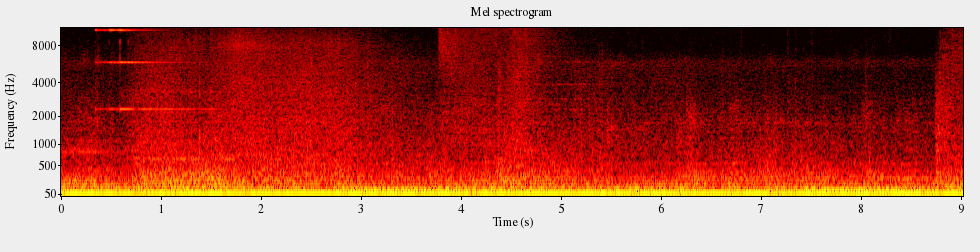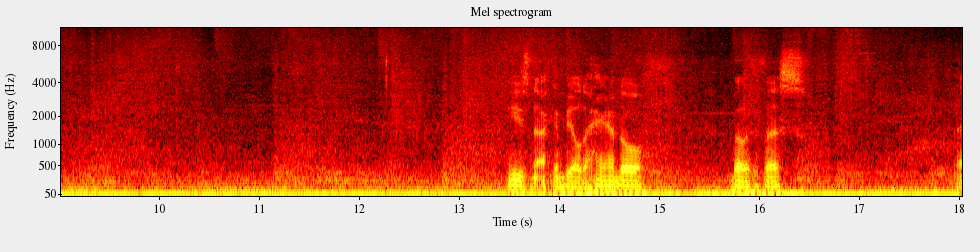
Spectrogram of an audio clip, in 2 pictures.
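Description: A sword swishes through the air in repeated slashes.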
